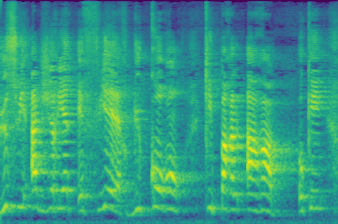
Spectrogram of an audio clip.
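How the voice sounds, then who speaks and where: Over noticeable background noise, a woman speaks in a raised, projected voice. Her pitch is high. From Algeria. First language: Arabic (speaking French). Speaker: pharmacist. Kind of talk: video message. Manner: insistent.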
